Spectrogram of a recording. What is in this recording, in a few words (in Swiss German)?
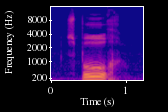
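"buech", Bas Rhin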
